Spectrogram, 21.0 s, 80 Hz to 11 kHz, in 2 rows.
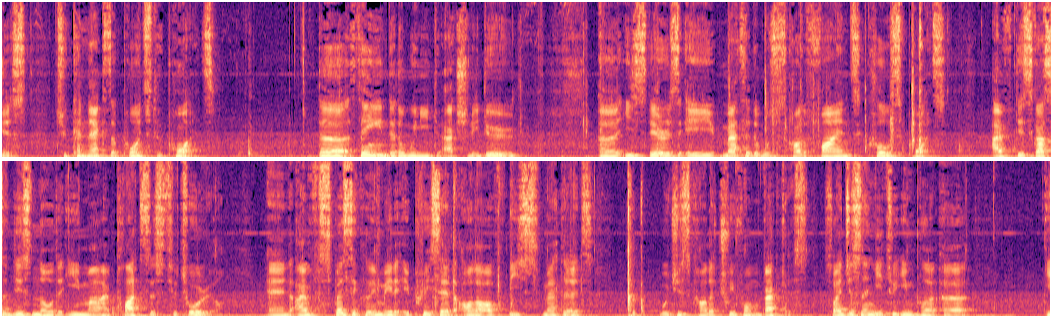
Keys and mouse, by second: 3.0-5.9 middle drag, 5.9 ctrl+a, 10.5-13.7 drag, 14.2 ctrl+a, 15.1 e, 18.1-19.1 middle drag, 19.1 click.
